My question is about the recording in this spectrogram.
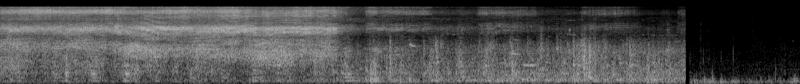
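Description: Small narrow-gauge steam locomotive letting off steam: a loud, steady hiss that weakens sharply about three and a half seconds in, carries on more quietly, and cuts off abruptly shortly before the end.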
